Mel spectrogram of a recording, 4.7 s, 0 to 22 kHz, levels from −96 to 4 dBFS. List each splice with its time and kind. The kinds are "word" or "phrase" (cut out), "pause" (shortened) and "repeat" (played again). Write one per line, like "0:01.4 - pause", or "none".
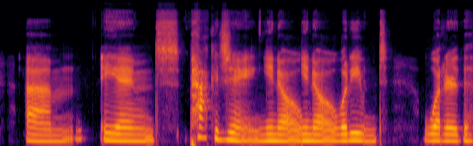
0:01.8 - pause
0:03.0 - repeat
0:03.6 - phrase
